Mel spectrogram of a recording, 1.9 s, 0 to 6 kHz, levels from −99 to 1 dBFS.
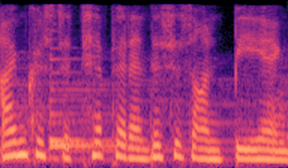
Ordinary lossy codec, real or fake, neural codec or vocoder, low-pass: MP3, 48 kbps; real; none; 5.4 kHz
